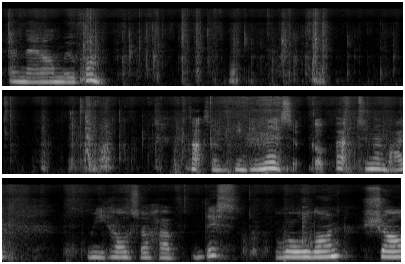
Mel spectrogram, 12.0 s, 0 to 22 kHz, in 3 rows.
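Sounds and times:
packets rustling and crinkling: 0.3s - 8.3s.

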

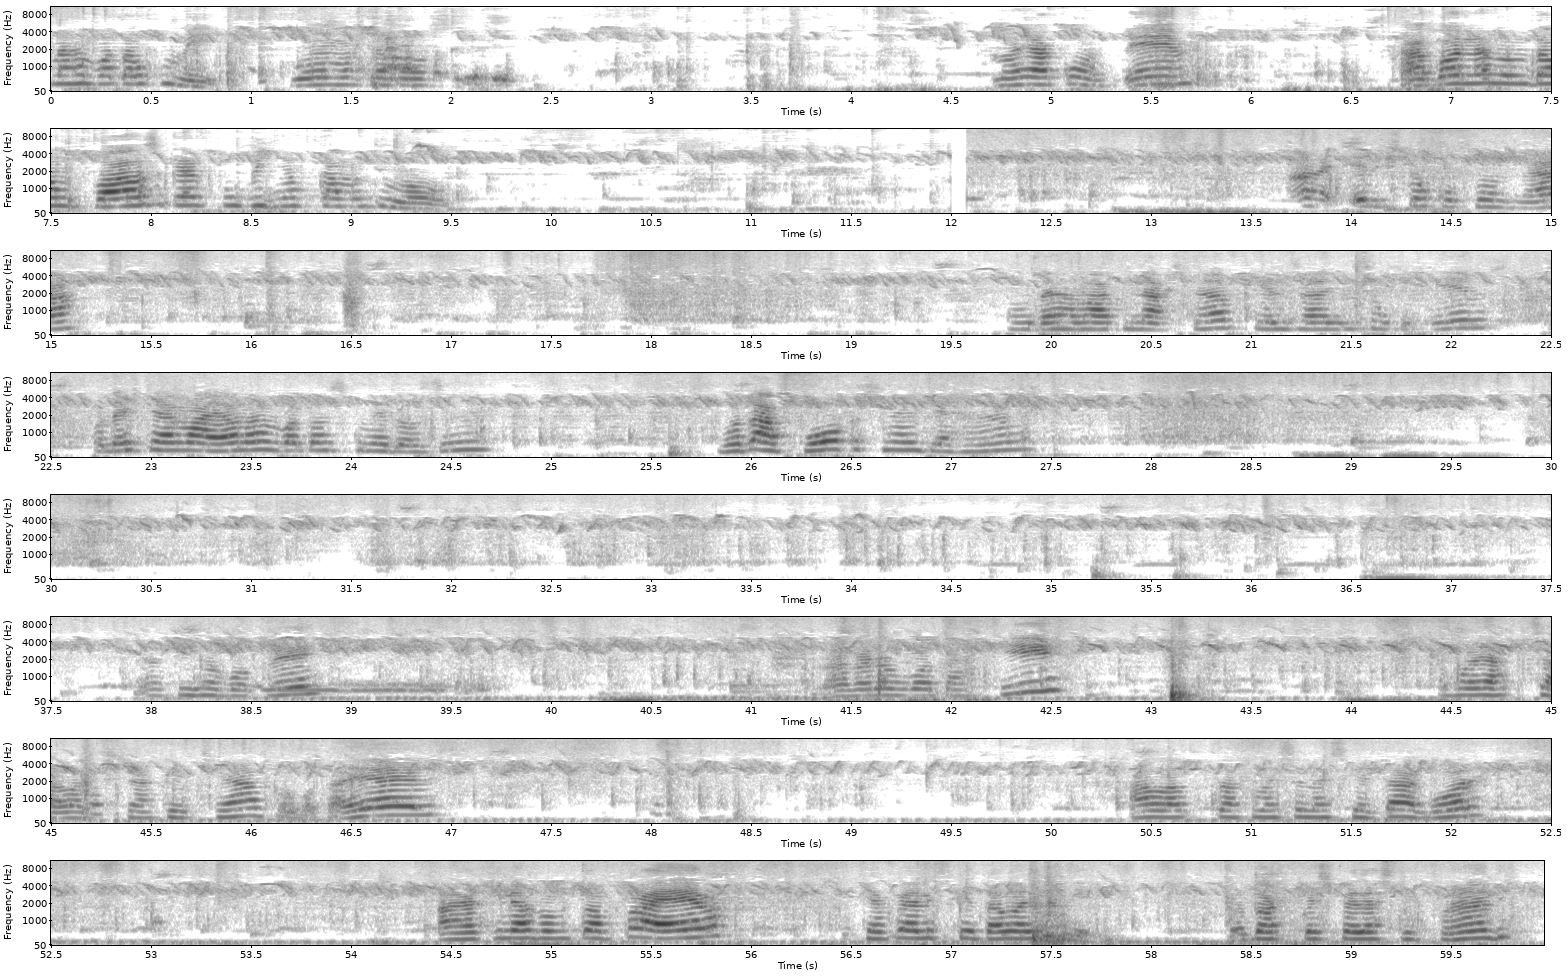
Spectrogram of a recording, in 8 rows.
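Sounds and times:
chicks peeping: 0.0s - 59.9s.

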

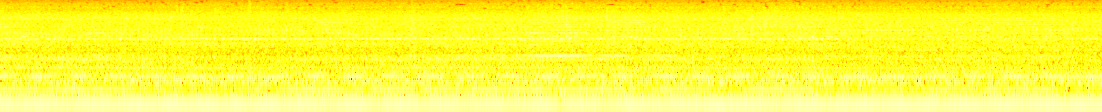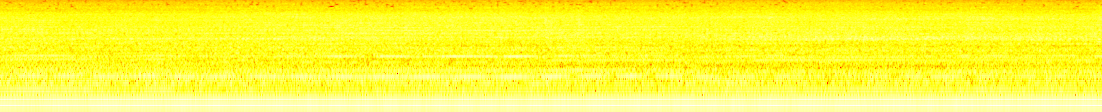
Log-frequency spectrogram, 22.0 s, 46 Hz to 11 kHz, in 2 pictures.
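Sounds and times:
loader engine running: 0.0s - 22.0s.

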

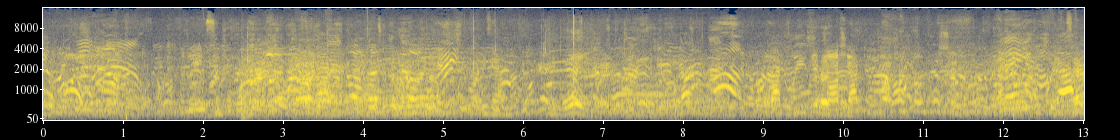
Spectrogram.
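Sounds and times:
children chattering and calling out: 0.0s - 13.0s.

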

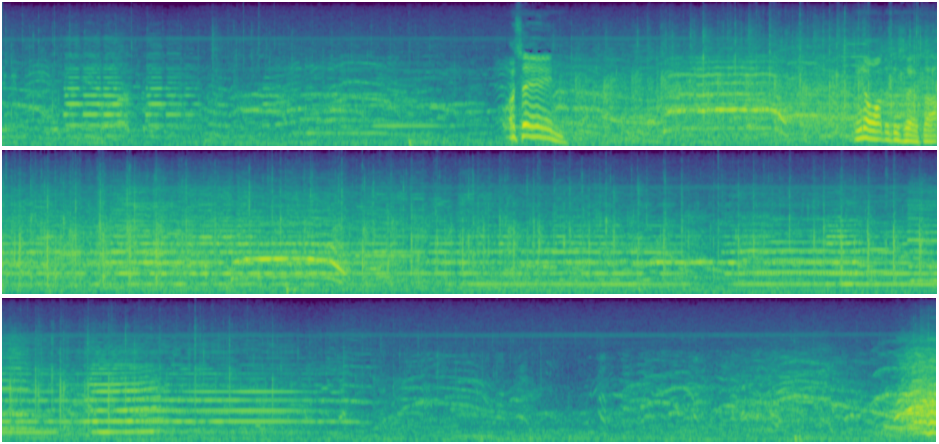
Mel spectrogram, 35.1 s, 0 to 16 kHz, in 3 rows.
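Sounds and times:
music over stadium loudspeakers: 10.3s - 27.6s.

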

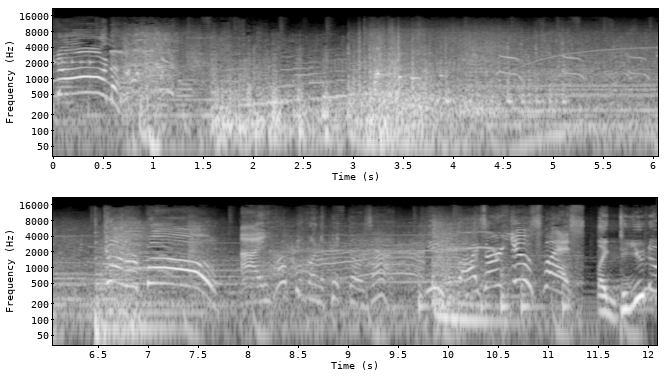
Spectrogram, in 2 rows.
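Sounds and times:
thin rising whistle: 4.5s - 6.5s.

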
